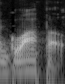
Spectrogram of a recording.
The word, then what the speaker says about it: Guapo: You call yourselves the Gato and the Guapo. Did I pronounce that right?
